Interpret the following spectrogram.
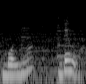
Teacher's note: diptongo decreciente formado por una vocal abierta seguido de una vocal cerrada · vocal abierta seguido de una vocal cerrada por ejemplo boina deuda la vocal que recibe la mayor fuerza de voz es la abierta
